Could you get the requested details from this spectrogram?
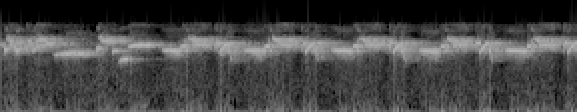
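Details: Tutor song of a Javan pied starling: rapid, squeaky, whistled warbling in a continuous flow, with quick notes repeated nearly twice each second and brief slurred dips between phrases.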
